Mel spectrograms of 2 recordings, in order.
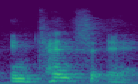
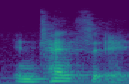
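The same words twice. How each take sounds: First: The final vowel is a short, lax i. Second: The final vowel is a short, lax i.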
